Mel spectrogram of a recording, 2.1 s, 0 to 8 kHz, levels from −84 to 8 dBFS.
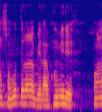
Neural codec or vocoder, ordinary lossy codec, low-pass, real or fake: vocoder, 22.05 kHz, 80 mel bands, WaveNeXt; none; 7.2 kHz; fake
